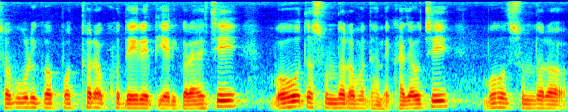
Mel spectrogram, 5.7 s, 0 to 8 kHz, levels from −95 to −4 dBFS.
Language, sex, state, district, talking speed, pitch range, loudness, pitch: Odia, male, Odisha, Malkangiri, 135 wpm, 110-130 Hz, -17 LUFS, 115 Hz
